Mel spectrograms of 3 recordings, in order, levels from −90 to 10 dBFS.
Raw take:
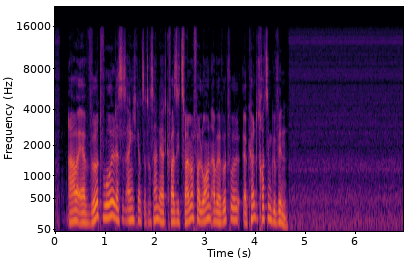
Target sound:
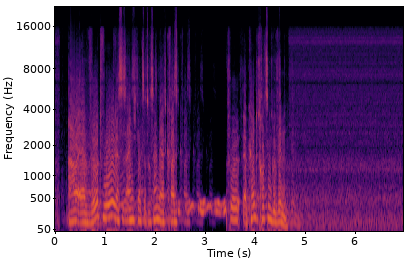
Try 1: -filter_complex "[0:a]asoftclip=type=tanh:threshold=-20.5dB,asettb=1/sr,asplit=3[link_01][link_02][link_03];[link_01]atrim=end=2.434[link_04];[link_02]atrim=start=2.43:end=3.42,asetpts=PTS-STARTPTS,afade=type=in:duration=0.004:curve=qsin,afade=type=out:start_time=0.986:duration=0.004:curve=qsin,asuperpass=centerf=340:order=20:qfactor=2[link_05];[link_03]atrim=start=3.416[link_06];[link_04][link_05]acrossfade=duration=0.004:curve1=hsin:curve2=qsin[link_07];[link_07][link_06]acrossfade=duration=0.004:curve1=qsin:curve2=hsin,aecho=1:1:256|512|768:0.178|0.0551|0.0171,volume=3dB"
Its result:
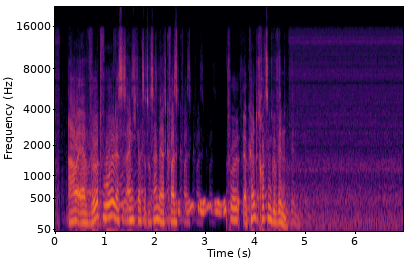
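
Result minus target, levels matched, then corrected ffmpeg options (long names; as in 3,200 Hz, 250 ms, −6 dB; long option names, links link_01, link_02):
soft clipping: distortion −4 dB
-filter_complex "[0:a]asoftclip=type=tanh:threshold=-27dB,asettb=1/sr,asplit=3[link_01][link_02][link_03];[link_01]atrim=end=2.434[link_04];[link_02]atrim=start=2.43:end=3.42,asetpts=PTS-STARTPTS,afade=type=in:duration=0.004:curve=qsin,afade=type=out:start_time=0.986:duration=0.004:curve=qsin,asuperpass=centerf=340:order=20:qfactor=2[link_05];[link_03]atrim=start=3.416[link_06];[link_04][link_05]acrossfade=duration=0.004:curve1=hsin:curve2=qsin[link_07];[link_07][link_06]acrossfade=duration=0.004:curve1=qsin:curve2=hsin,aecho=1:1:256|512|768:0.178|0.0551|0.0171,volume=3dB"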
